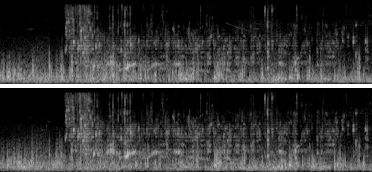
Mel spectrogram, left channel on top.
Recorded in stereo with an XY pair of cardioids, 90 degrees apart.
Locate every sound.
0.7 s a splash: 15° right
